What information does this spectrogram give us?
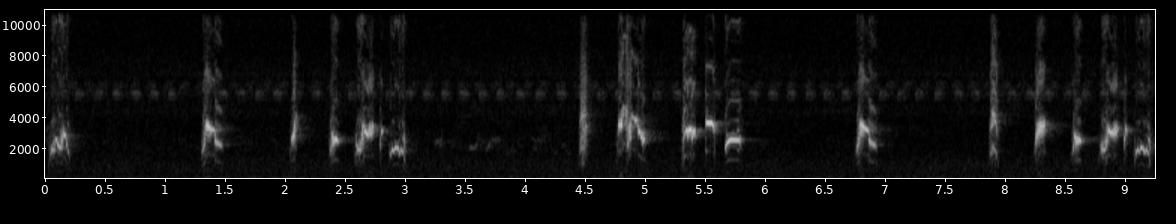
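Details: Wild red-whiskered bulbul delivering lively chirpy phrases. Clusters of three or four fast, sweet slurred notes, some dropping in pitch, alternate with short silences. A faint high steady tone sits in the background.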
